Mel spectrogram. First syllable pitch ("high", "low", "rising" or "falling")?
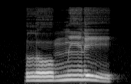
high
